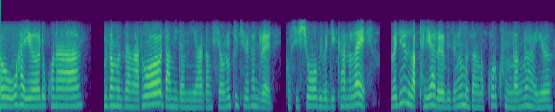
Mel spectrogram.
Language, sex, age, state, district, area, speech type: Bodo, female, 18-30, Assam, Chirang, rural, conversation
